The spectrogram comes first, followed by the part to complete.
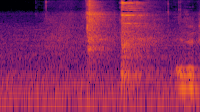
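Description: A short noisy burst, then a single bright metallic clink with a brief high ring: steel surgical instruments knocking together.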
